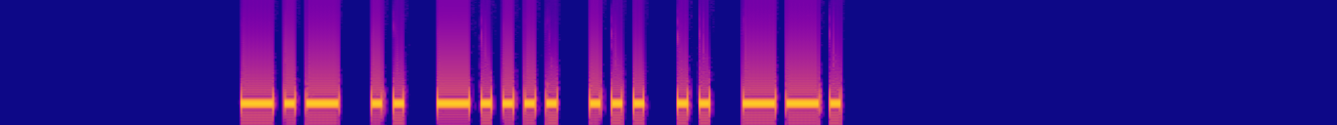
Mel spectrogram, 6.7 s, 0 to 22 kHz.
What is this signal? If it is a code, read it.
Morse code, heard as a keyed tone, about 22 wpm, 700 Hz. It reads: KI6SIG
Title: USA Call Signs - 6 Characters - Repeated 3x - 22wpm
